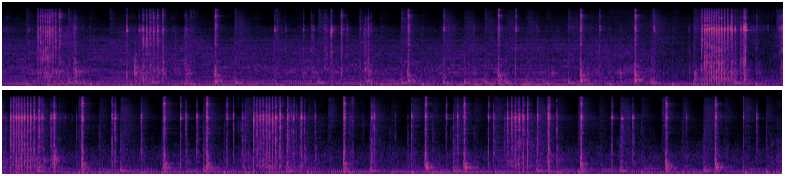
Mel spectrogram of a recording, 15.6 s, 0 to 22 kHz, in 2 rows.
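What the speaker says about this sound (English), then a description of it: "We're going to start with these three nuts using a 14 millimeter socket." A ratchet with a 14 mm socket tightens trailer hitch nuts on a 2021 Toyota Sienna. Close, rapid bursts of clicking come in several separate runs, with short pauses between them.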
